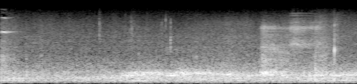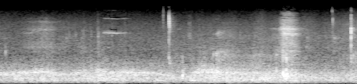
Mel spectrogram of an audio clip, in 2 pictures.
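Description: Intermittent high, thin squeaking creaks come and go over a steady low rumbling background, some sharp and brief, others drawn out, fairly quiet throughout with no one talking.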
